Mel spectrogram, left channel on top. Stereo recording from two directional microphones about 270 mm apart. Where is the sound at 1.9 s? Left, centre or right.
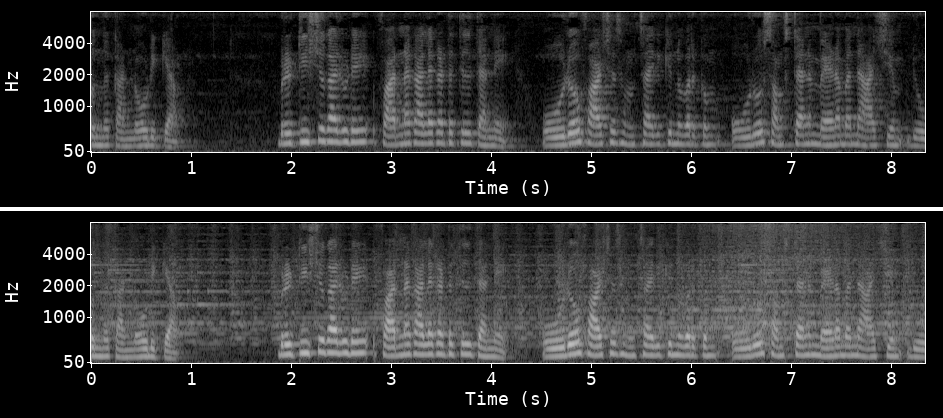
Right.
